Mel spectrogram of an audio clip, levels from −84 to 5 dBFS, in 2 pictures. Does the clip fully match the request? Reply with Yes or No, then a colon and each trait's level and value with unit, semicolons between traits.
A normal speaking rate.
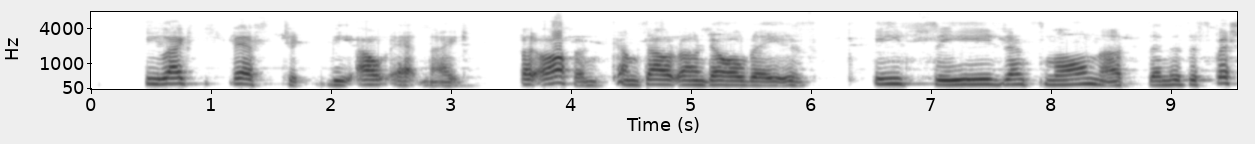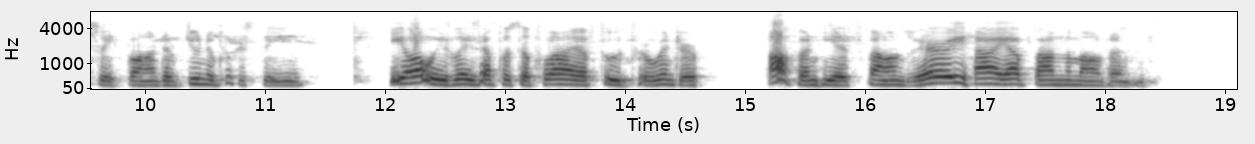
Yes: average, 150 wpm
